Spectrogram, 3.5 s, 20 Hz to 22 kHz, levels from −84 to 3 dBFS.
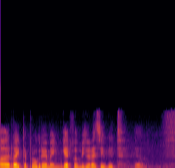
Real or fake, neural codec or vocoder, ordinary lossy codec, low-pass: fake; codec, 24 kHz, 1.2 kbps, DualCodec; Opus, 64 kbps; 9.9 kHz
